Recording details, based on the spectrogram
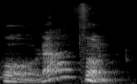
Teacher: Pronunciamos más fuerte el zon. Y es una palabra que termina en N. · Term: sílaba tónica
